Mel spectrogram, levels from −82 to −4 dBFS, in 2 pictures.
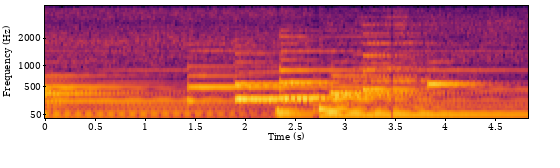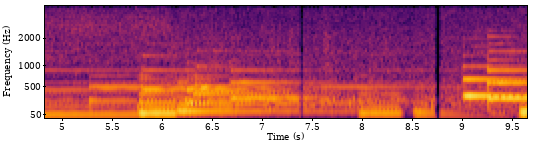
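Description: A burst of packet loss hits at 2.68 to 2.76 s. About 60 ms of audio never arrived in time, and the receiver covered the hole by stretching out the last sound it had, letting it fade as the gap went on. That fill runs about 59 ms, heard as a brief held buzz or dimming hiss. The audio then picks up further along, with the stretch in between simply gone.

Short concealed packet loss follows at 3.46 s, 7.36 to 7.43 s and 8.72 to 8.78 s. Each time a few hundredths of a second failed to reach the decoder, about 20, 40 and 40 ms respectively. The receiver papered over them with continued pitch or shaped noise, about 13, 31 and 41 ms long, before blending back, so each registers as a quick smear or wobble. At 7.36 s the patch adds a little extra time. All of this rides on a narrowband call path with nothing above 4 kHz, which fits a 64 kbps telephone codec such as G.711.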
